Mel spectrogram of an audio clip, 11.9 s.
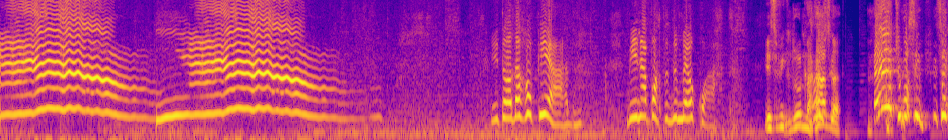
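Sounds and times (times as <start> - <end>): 
cat yowling: 0.0 - 4.8
speech: 6.2 - 11.8.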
